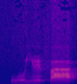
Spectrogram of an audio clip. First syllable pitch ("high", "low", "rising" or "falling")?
low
